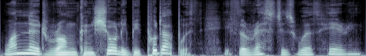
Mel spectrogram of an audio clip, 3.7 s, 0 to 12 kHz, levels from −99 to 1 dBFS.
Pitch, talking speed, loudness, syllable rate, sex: 135 Hz, 245 wpm, -18 LUFS, 5.7 syllables/s, male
